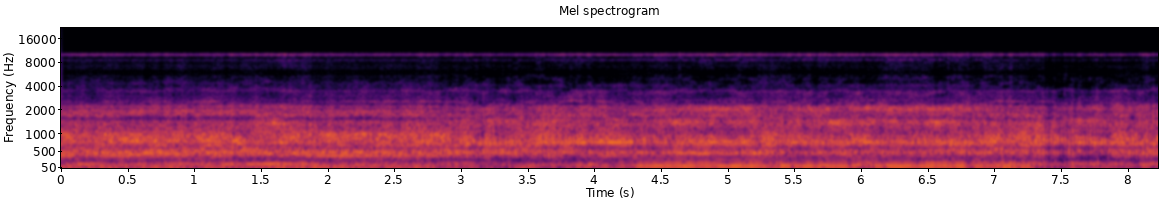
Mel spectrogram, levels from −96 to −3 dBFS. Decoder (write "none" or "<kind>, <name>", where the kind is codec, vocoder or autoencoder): codec, SNAC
